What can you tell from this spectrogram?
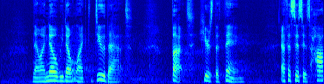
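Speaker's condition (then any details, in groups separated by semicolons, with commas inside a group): No condition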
